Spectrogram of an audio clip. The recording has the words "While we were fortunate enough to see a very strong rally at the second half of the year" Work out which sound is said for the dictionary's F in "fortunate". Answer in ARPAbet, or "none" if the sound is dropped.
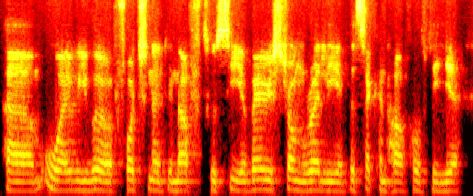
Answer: F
